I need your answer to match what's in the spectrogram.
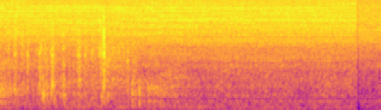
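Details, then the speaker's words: Punctured front turf tire on a John Deere tractor: a steady sharp hiss of escaping air, slightly firmer at first as the hole is reamed to prepare it for a plug. "basically what's going to do is kind of smooth out that hole a little bit and get it prepared for the plug so we hear the air start coming out a little bit firmer"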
